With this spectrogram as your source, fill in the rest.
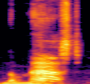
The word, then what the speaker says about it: Namaste: how you pronounce it Nast I've heard a lot of people say nasty but I think it's Nast Nast white yes it's a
